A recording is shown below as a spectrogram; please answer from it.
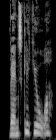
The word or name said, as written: VANSKELIGGJORT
